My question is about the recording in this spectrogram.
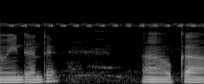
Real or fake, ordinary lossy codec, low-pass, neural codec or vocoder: real; none; 7.2 kHz; none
